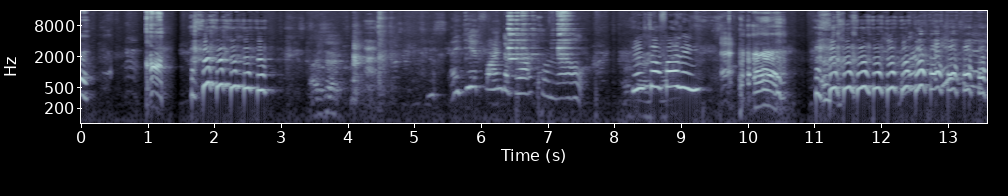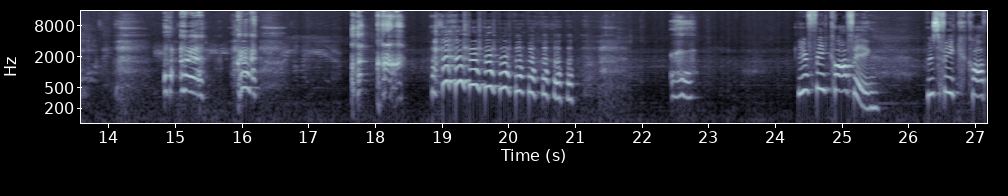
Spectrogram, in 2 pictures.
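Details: A young child makes short, forced cough bursts between giggles and babbling: a playful voluntary fake cough.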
